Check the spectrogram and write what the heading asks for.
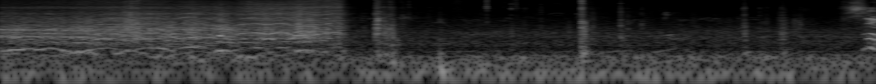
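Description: Quadcopter drone inside a Thor's-hammer shell, its propellers whirring with a pitch that wavers up and down as the throttle changes, then cutting off suddenly a little under two seconds in. A few faint clicks follow.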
